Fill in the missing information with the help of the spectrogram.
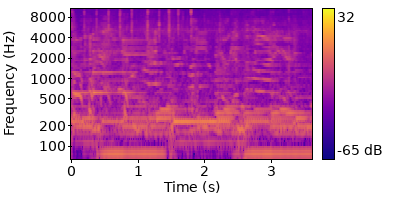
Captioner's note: angry noises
